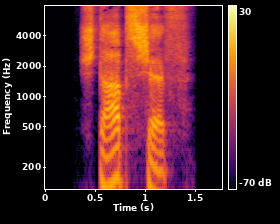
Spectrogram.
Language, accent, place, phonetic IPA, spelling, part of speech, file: German, Germany, Berlin, [ˈʃtaːpsˌʃɛf], Stabschef, noun, De-Stabschef.ogg
- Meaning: chief of staff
